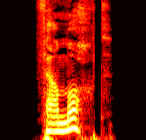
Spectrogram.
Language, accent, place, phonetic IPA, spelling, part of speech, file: German, Germany, Berlin, [fɛɐ̯ˈmɔxt], vermocht, verb, De-vermocht.ogg
- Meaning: past participle of vermögen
